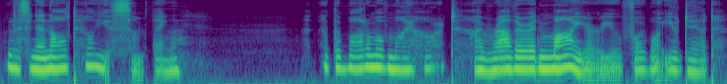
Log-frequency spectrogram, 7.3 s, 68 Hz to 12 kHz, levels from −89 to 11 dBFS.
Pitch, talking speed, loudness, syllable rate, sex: 175 Hz, 155 wpm, -18 LUFS, 5.0 syllables/s, female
